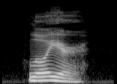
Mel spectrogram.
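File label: "lawyer", English, female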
